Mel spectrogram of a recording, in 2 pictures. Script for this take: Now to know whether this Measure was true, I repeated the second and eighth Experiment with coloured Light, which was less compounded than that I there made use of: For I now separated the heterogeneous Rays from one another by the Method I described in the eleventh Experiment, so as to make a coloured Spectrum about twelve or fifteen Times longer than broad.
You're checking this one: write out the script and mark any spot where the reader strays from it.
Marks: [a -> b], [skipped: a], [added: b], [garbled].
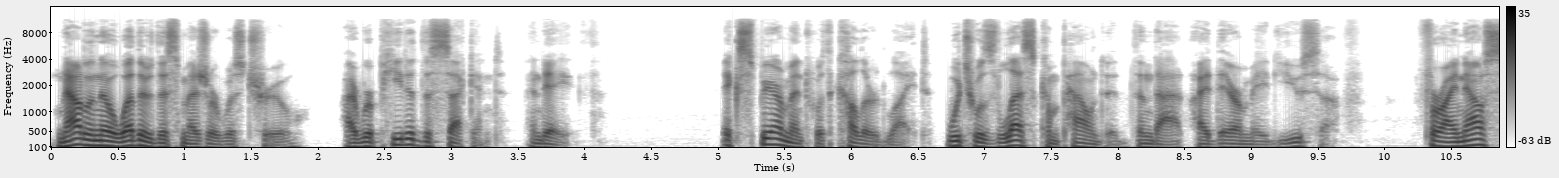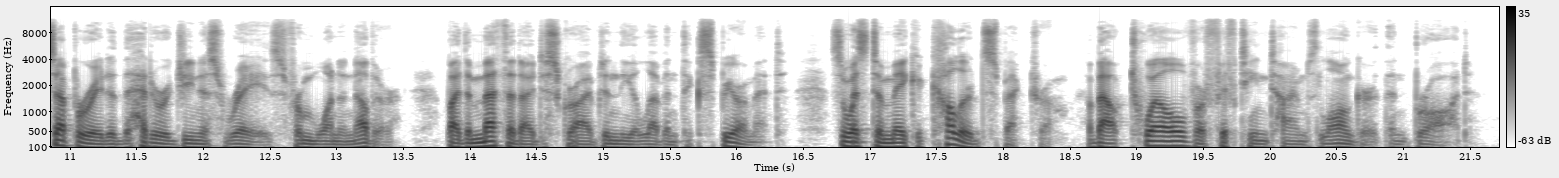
Now to know whether this Measure was true, I repeated the second and eighth Experiment with coloured Light, which was less compounded than that I there made use of: For I now separated the heterogeneous Rays from one another by the Method I described in the eleventh Experiment, so as to make a coloured Spectrum about twelve or fifteen Times longer than broad.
